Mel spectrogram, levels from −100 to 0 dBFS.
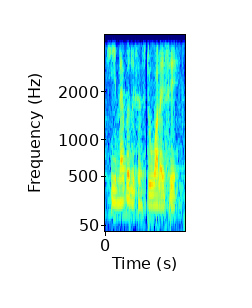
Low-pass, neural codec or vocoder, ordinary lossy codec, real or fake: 3.6 kHz; none; none; real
